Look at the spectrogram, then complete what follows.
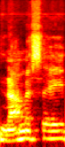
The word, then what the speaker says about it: namaste: Well, how do you say namaste?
